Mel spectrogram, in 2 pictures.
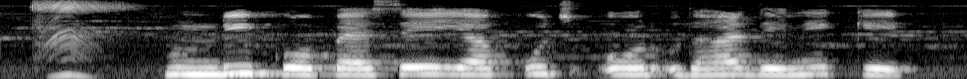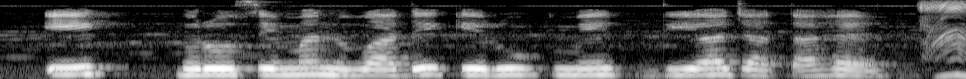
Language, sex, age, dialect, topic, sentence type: Hindi, male, 25-30, Hindustani Malvi Khadi Boli, banking, statement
